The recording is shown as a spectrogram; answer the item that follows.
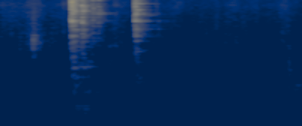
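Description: Faint, brief handling sounds: a short soft rush about half a second in and a sharp click just before one second, then near silence.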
